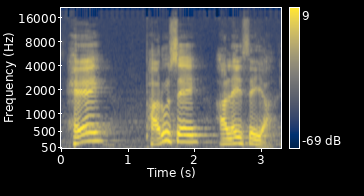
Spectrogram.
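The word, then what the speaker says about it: ἡ παροῦσα ἀλήθεια: 헬라어는 이렇게 읽어요. 히브리어는 이렇게 읽지만 헬라어는 이렇게 읽습니다. 헤 파루세 알레세야. 헤 파루세 알레세야.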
